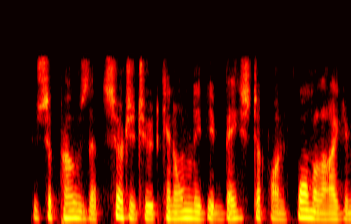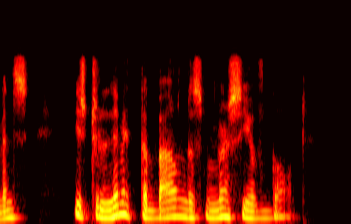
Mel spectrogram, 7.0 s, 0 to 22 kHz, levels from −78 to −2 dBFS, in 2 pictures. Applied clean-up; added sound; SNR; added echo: neural mask model DeepFilterNet 3.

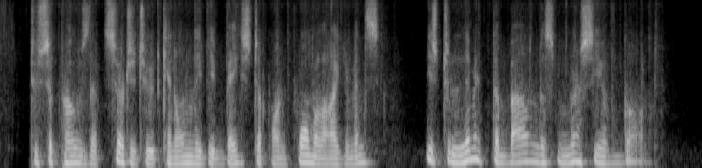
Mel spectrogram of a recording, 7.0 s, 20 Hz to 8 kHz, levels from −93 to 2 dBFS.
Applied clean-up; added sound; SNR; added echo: neural mask model RNNoise.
